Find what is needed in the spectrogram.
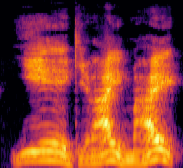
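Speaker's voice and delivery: put-on broad Aussie accent, high swooping pitch; Australian accent. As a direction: lay on a thick, unsexy Australian twang. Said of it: "the Australian accent can be really unsexy".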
